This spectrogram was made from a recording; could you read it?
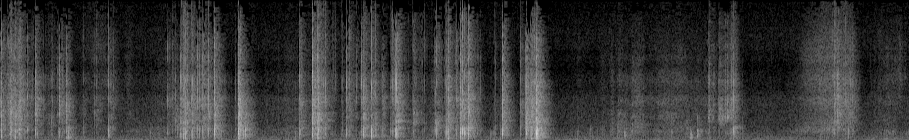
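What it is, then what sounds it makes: Plastic sheet protector crinkling. A thin, flexible clear plastic sheet protector holding a red and white paper poster lies open on an old binder while both hands press, smooth and rub it flat with palms and fingertips. It gives a quick run of bright, dry crinkling and crackling bursts with short pauses between them, followed by a softer rustle near the end.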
